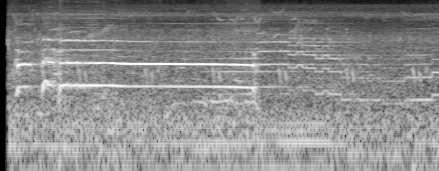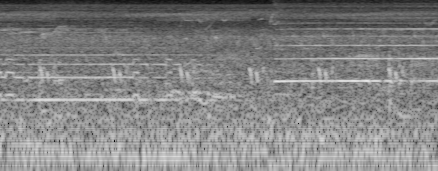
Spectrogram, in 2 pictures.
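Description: A rooster crows once, one long call of about two and a half seconds that stops abruptly. Music with long held notes then carries on.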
